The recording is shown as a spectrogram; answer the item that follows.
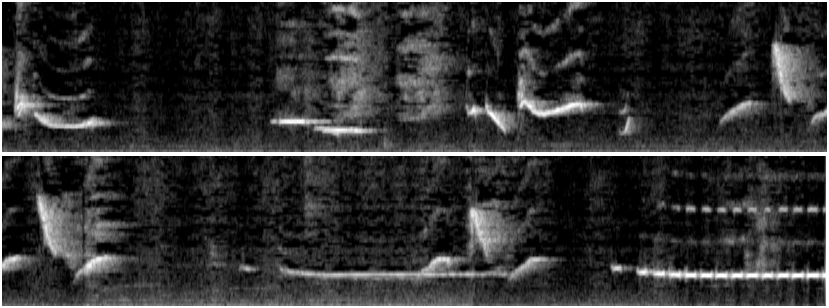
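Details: Huyt co bird, a stimulating song for birds reluctant to sing: scattered sharp upslurred and downslurred whistles with pauses, ending in a long steady pulsed whistle.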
